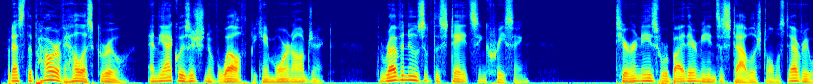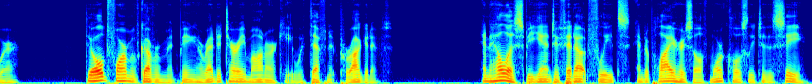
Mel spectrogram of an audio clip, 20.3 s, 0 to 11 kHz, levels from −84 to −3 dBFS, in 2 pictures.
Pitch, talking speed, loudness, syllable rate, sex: 100 Hz, 160 wpm, -21 LUFS, 6.2 syllables/s, male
